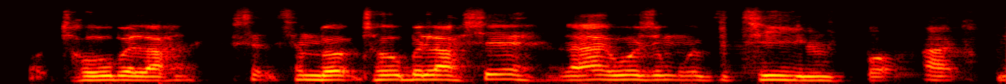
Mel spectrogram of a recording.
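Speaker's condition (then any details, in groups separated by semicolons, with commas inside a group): Cerebral palsy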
